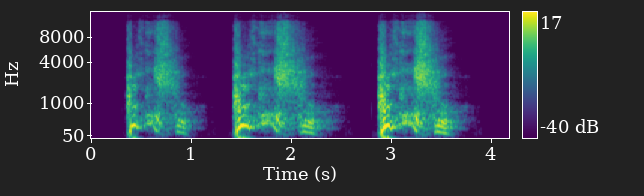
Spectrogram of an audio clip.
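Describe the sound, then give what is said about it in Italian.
Three loud, explosive sneezes come in quick succession, each a sharp burst trailing off into breathy noise, with short pauses between. A voice performs them in imitation of real sneezes, as the character Mangiafuoco in Pinocchio. “E fa altri tre starnuti.”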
